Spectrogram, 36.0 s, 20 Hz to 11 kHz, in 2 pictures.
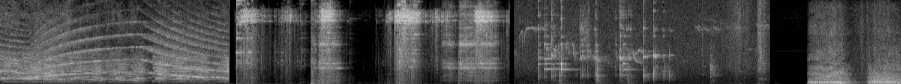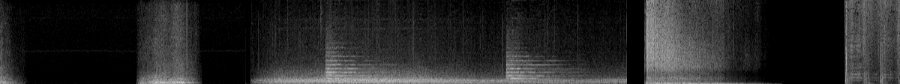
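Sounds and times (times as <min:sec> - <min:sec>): wailing siren: 0:00.0 - 0:04.6, 0:23.0 - 0:30.6.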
